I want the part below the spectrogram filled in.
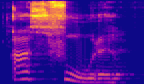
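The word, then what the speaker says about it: għasfur: Asfur, ein in the beginning, it's silent. Bird, asfur.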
